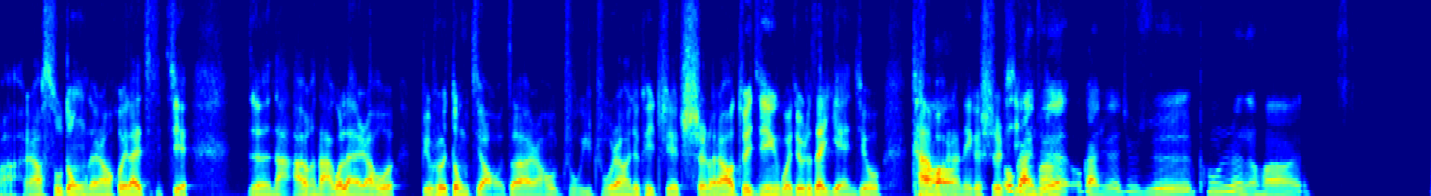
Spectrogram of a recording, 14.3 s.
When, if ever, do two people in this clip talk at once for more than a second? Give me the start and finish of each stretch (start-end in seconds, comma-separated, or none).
9.2-10.7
